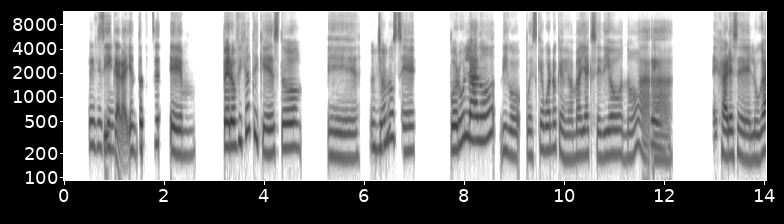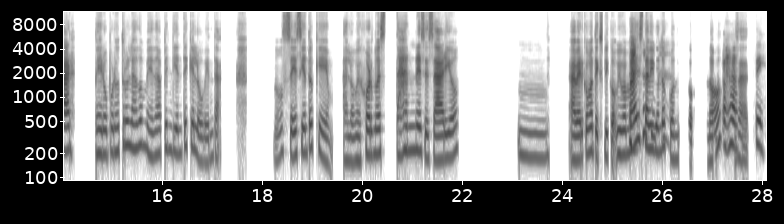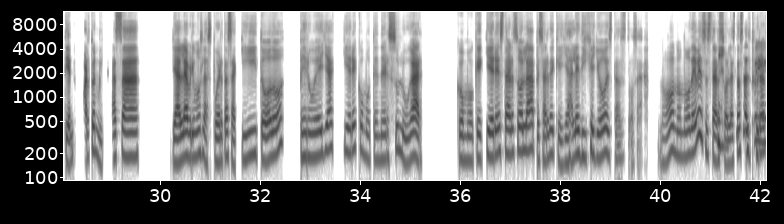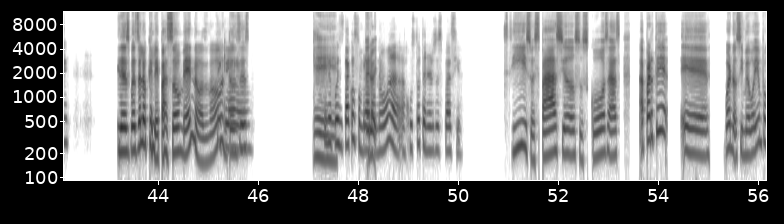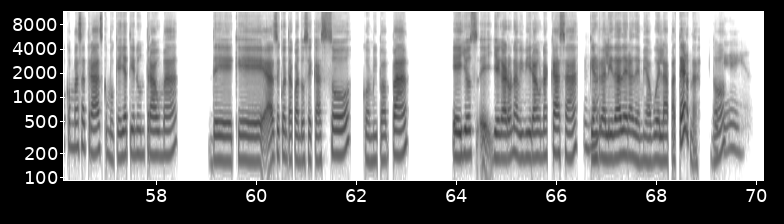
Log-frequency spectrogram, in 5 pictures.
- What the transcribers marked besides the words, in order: chuckle; chuckle
- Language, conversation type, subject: Spanish, advice, ¿Cómo te sientes al dejar tu casa y tus recuerdos atrás?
